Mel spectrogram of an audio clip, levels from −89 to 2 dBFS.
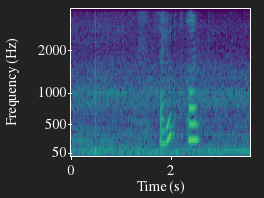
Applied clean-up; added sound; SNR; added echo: none; none; none; none.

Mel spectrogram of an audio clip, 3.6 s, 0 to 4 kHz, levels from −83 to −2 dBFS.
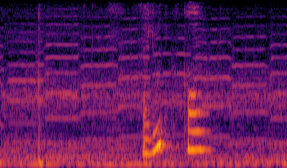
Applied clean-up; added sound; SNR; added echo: none; Trumpet; 15 dB; reverberation time 0.4 s.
